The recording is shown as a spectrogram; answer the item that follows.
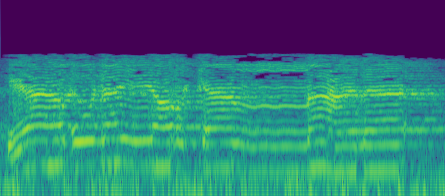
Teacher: يجوز الاظهار ويجوز الادغام لكن على الوجه الداهي يتعين ادغام الباء في الميم. هكذا يا بني اركب معنا مع مراعاة الغنة بتاعت المضغم فيه وهي الميم.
